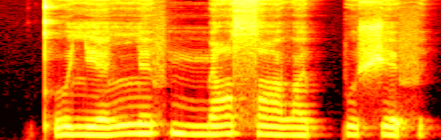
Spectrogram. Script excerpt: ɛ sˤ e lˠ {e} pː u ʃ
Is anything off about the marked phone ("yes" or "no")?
no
